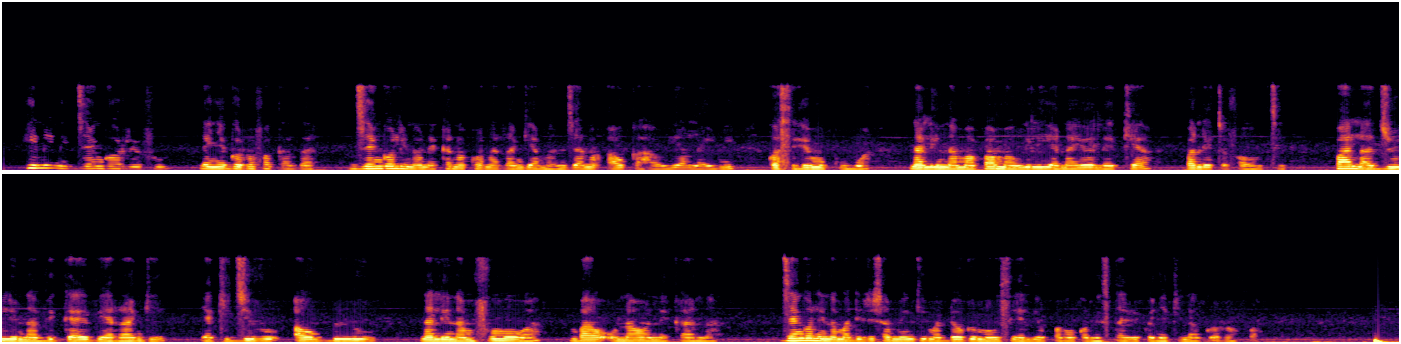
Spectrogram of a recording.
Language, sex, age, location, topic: Swahili, female, 18-24, Nairobi, finance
